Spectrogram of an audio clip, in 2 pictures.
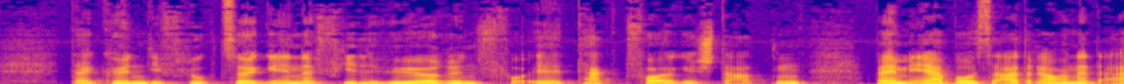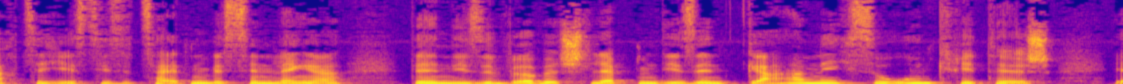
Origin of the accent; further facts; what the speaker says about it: Hamburg, Germany; so als Hamburger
